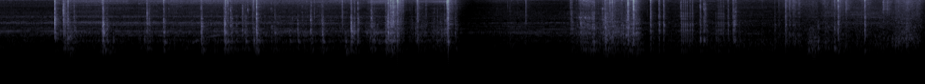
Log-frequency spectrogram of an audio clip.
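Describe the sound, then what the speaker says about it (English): A Samsung VCR ejects a cassette, producing a string of close mechanical clicks, whirs and clunks from the tape mechanism, with a brief lull midway before more clicking and rattling resumes. "now let's eject the cassette."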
